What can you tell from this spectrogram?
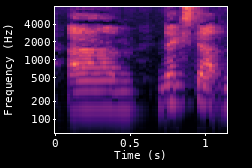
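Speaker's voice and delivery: ordinary delivery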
